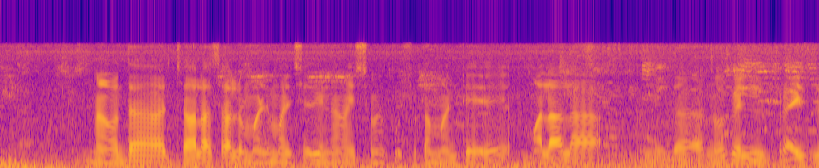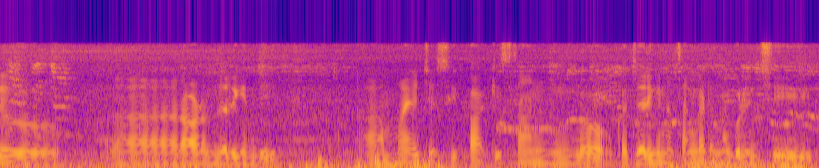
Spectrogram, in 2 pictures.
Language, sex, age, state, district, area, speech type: Telugu, male, 30-45, Telangana, Siddipet, rural, spontaneous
